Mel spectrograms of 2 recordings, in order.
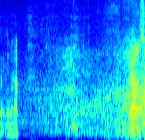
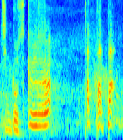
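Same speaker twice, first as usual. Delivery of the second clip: mock rap ad-libs; 10 semitones higher, 3 dB louder than usual. Roadman imitation, ad-lib noises.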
